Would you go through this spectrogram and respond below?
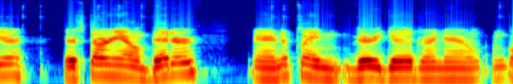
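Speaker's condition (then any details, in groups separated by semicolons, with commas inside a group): Cerebral palsy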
